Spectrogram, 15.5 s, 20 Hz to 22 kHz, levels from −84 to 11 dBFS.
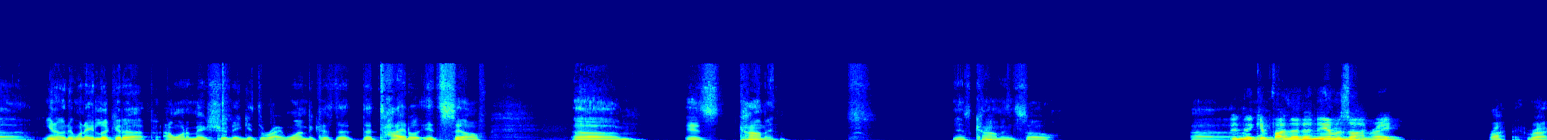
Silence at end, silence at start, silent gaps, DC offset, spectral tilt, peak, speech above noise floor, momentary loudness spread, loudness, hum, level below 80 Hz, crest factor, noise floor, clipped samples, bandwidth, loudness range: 0 s; 0 s; none; under 0.1%; -7 dB/octave; -10 dBFS; over 61 dB; 17 LU; -30 LUFS; none; -62 dBFS; 20 dB; under -90 dBFS; under 0.1%; 12.5 kHz; 13 LU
